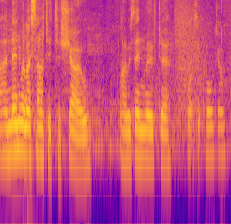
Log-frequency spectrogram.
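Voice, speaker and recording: Against noticeable background noise, a woman with a Norfolk accent speaks at a fairly low pitch in a monotone with flat intonation. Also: moderate pace. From Norfolk, England. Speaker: birth mother reunited with adopted son. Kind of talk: interview testimony. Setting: seated in a cathedral.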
